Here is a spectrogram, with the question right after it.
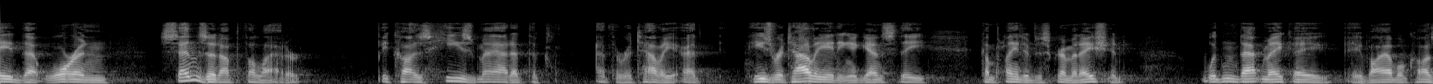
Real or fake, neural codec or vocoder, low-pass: fake; vocoder, 44.1 kHz, 80 mel bands, Vocos; 7.2 kHz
